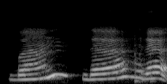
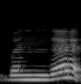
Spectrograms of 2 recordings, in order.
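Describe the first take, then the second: First: बंदर stretched slowly, syllable by syllable; slow syllable drill. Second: Said in the usual way. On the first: Shown as a demonstration. Teacher drawing out बंदर slowly for children. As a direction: draw out बंदर for the class. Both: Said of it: "ऊंची आवाज़ में कैसे पढ़ेंगे".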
